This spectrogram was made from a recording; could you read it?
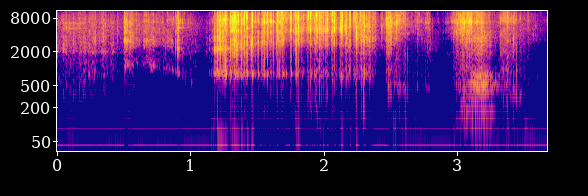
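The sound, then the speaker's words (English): Crisp crunching of stacked Las Meras Pringles potato crisps being bitten and chewed: a long, dense run of sharp, crackly crunches, then a shorter burst after a brief pause. Loud and clear, with no talking. “Cheers to the Las Meras Pringles.”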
